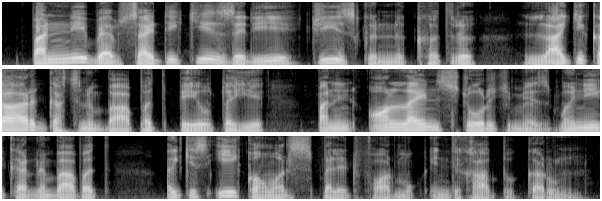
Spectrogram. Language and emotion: Kashmiri, neutral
